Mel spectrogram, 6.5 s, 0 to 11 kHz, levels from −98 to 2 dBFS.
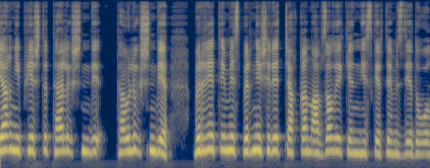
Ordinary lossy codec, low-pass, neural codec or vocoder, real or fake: none; none; none; real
